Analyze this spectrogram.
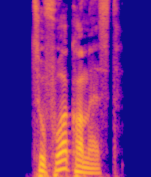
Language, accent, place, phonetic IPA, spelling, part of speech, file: German, Germany, Berlin, [t͡suˈfoːɐ̯ˌkɔməst], zuvorkommest, verb, De-zuvorkommest.ogg
- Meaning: second-person singular dependent subjunctive I of zuvorkommen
